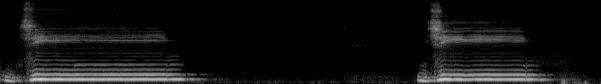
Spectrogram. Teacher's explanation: جیم کی جو ادائیگی ہے وہ ہے درمیان زبان اور تالو سے، درمیان زبان اور تالو سے، جیم۔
